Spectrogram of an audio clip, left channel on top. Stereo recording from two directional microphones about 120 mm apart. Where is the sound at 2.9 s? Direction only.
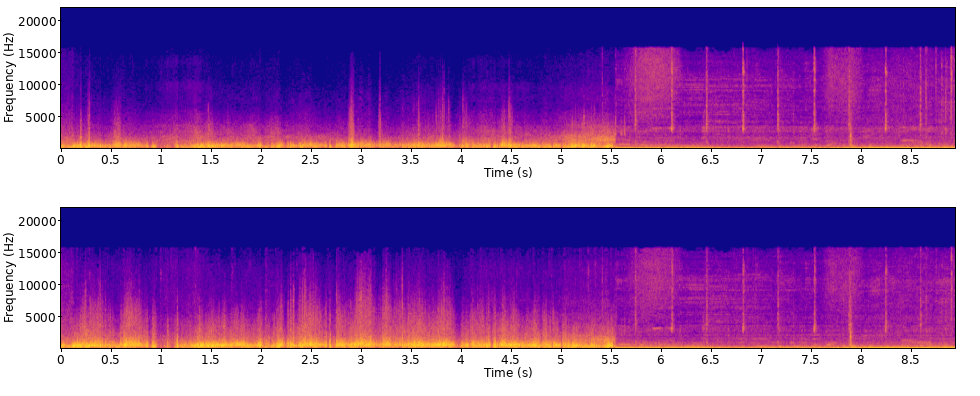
40° right (ahead or behind).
